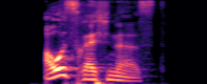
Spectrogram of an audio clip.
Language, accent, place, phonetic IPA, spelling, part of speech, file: German, Germany, Berlin, [ˈaʊ̯sˌʁɛçnəst], ausrechnest, verb, De-ausrechnest.ogg
- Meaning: inflection of ausrechnen: 1. second-person singular dependent present 2. second-person singular dependent subjunctive I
